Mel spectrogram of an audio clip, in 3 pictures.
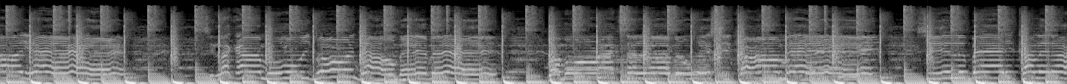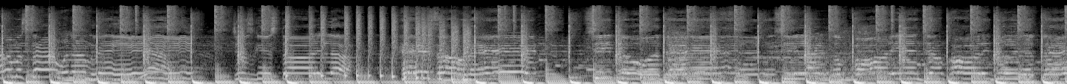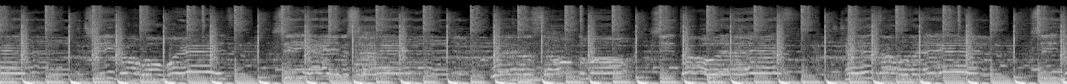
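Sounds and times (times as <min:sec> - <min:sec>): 
funk bootleg music: 0:00.0 - 0:32.0.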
